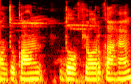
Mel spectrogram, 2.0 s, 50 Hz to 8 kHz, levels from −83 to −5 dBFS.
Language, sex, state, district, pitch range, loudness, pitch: Hindi, female, Uttar Pradesh, Muzaffarnagar, 170-175 Hz, -17 LUFS, 170 Hz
